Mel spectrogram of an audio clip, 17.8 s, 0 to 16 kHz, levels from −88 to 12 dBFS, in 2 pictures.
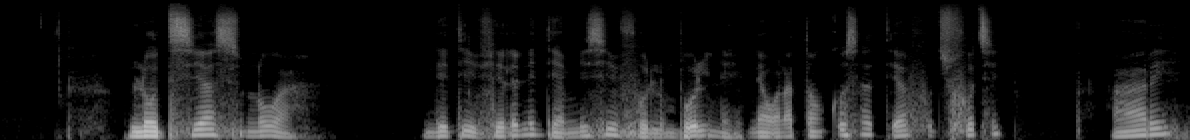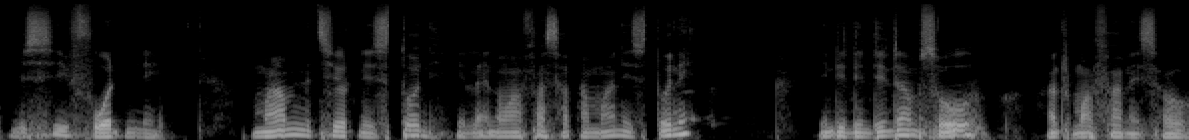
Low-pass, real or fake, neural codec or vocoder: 14.4 kHz; fake; vocoder, 44.1 kHz, 128 mel bands every 256 samples, BigVGAN v2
